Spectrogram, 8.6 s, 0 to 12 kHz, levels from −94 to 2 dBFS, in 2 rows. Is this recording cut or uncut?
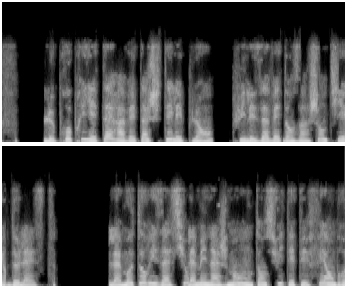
cut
